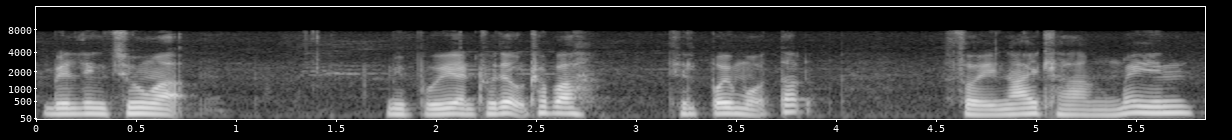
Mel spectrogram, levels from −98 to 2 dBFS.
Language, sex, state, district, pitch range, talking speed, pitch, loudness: Mizo, male, Mizoram, Aizawl, 135-155 Hz, 185 wpm, 145 Hz, -18 LUFS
